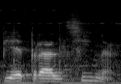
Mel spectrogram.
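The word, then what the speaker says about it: Pietrelcina: Padre Pío de Pietralichner perdón, va de nuevo, Padre Pío de Pietralcina.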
